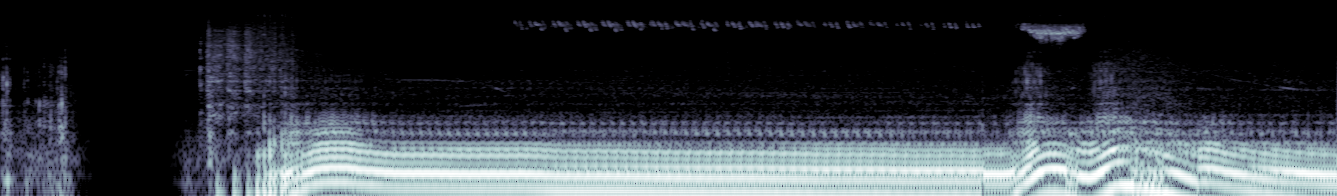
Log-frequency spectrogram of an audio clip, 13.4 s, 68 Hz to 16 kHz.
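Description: Toyota Celica All-Trac ST165's turbocharged 3S-GTE four-cylinder starting from cold: it is cranked and catches about two seconds in, flares briefly, then settles into a steady idle, heard at the exhaust tailpipe. A little after ten seconds it is revved twice quickly and drops back to idle.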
